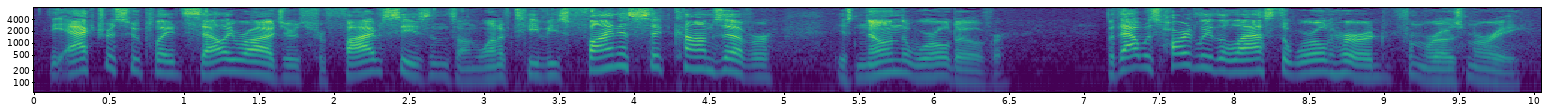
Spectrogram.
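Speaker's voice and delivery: usual speaking voice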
